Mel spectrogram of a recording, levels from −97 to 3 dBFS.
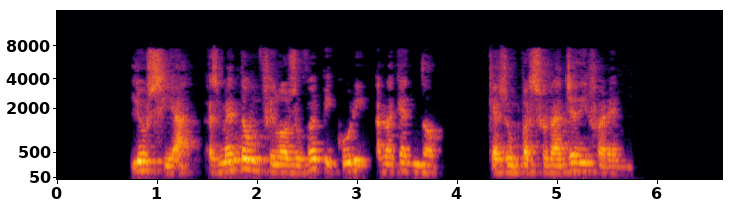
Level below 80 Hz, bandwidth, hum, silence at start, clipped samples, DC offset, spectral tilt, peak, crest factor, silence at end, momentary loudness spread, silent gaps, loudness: -62 dBFS; 7.8 kHz; none; 0.75 s; under 0.1%; under 0.1%; -5 dB/octave; -2 dBFS; 18 dB; 0.9 s; 7 LU; 3.91-4.31 s; -19 LUFS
